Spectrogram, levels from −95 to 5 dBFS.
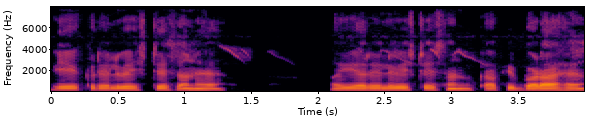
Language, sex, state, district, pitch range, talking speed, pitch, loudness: Hindi, male, Jharkhand, Jamtara, 130-140 Hz, 180 wpm, 135 Hz, -27 LUFS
